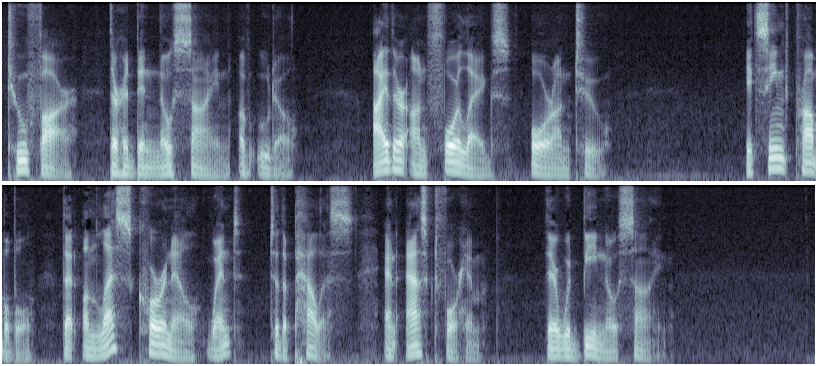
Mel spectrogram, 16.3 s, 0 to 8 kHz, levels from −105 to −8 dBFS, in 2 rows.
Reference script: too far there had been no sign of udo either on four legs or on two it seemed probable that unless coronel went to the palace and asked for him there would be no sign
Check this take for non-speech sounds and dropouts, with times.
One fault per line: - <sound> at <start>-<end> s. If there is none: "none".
none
